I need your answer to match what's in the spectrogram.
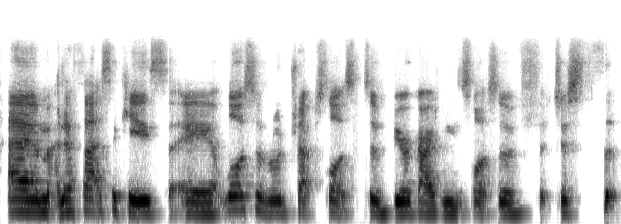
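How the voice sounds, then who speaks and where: Low-voiced Scottish woman, chatty. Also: moderate pace. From Scotland. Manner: chatty, relaxed, frequent fillers. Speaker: podcast guest. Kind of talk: casual interview.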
